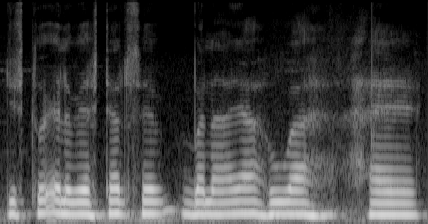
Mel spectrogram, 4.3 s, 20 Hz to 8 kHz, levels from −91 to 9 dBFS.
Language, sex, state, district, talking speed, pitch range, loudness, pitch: Hindi, male, Punjab, Fazilka, 85 wpm, 150-165 Hz, -14 LUFS, 160 Hz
